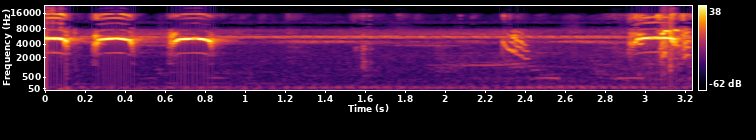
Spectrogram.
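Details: Lure call of a bar-winged prinia for forest use: two high arched whistles, a long quiet stretch with a faint soft note, then a loud arched note at the end.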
